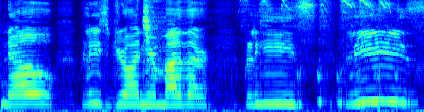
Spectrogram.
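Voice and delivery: loud, imploring mock plea; hammed-up desperate begging; mock pleading. Acted plea to Persephone.

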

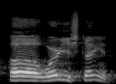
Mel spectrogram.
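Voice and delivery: hesitant, embarrassed mumble; sheepish disciple. Retold or imitated. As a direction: play it like a fumbling disciple. Repeats the disciples' odd answer.

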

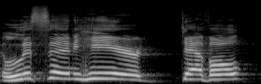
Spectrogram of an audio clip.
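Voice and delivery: loud, high and very slow, stern; commanding rebuke. Retold or imitated. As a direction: rebuke the devil with full authority. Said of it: "He is mad at something".

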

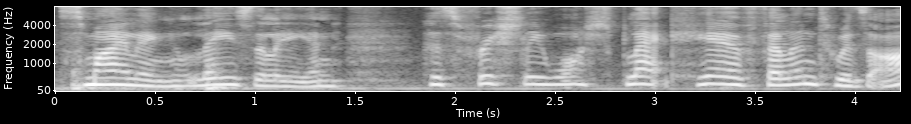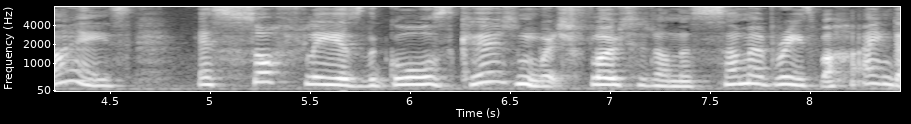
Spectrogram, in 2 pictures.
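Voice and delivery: measured, earnest poem recital; poetry reading. Acted. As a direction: read it like a confession poem. Reads her poem aloud.

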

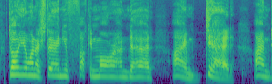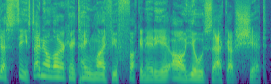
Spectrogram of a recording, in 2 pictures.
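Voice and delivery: high-pitched, hammed-up teenage tirade; scolding. Dead daughter to her clueless dad, exaggerated scolding. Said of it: "she's just scolding him".

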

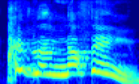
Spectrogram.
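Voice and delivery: high, slow, emphatic complaint; exasperated outburst. Real, not acted. Viewer answering whether the movie taught anything, exasperated.

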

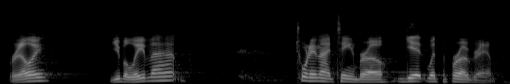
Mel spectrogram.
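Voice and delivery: low, scoffing put-down; a mocking bro, pitched low; mocking friends. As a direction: sneer at the old-fashioned view. Friends mocking his views.

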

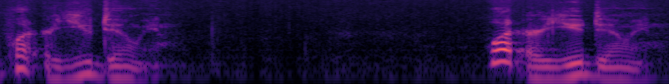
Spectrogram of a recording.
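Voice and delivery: low, quiet disbelief as a Pharisee; quiet, appalled questioning; hushed reproach. Retold or imitated. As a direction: voice their reproach softly, under your breath. Pharisees' shocked reproach, voiced low.

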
